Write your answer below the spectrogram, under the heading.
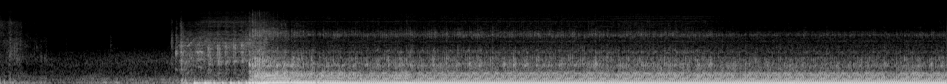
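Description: Volkswagen Corrado's VR6 engine cold-started: the starter cranks briefly about two seconds in, the engine catches with a short rev flare, then settles into a steady fast idle heard at the tailpipe.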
